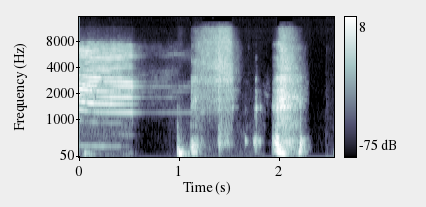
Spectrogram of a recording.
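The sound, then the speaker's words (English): A voice imitates a DJ air horn for a DJ: a loud, sustained buzzy blast for about half a second, then after a pause several rough, choppy vocal bursts. “Yeah, that's my that's my air horn, like for ….”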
